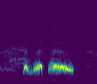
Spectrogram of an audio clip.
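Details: Spotted dove in thúc gù cooing used as a trapping lure: one hoarse doubled coo then a long, steady, slightly falling hoot.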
